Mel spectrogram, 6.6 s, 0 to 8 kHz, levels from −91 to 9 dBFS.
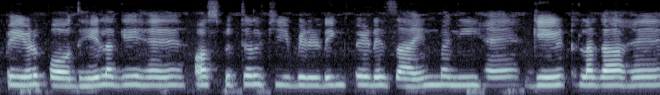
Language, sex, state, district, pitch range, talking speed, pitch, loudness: Hindi, female, Goa, North and South Goa, 215-225 Hz, 125 wpm, 220 Hz, -16 LUFS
